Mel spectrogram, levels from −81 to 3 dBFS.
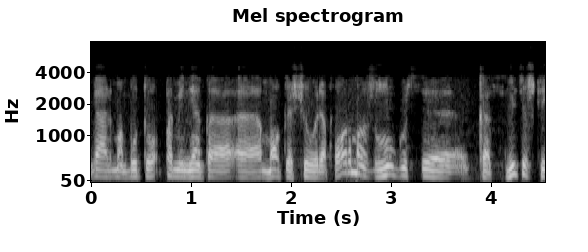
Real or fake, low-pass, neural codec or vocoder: fake; 7.2 kHz; codec, 16 kHz, 16 kbps, FreqCodec, larger model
